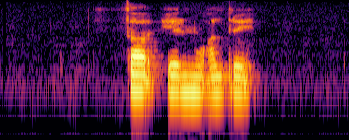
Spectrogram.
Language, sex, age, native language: Icelandic, female, 10, Icelandic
